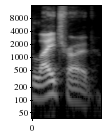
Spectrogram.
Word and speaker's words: Latrobe: I call it lro I heard it was Latrobe that you got to pronounce it that way I don't care how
